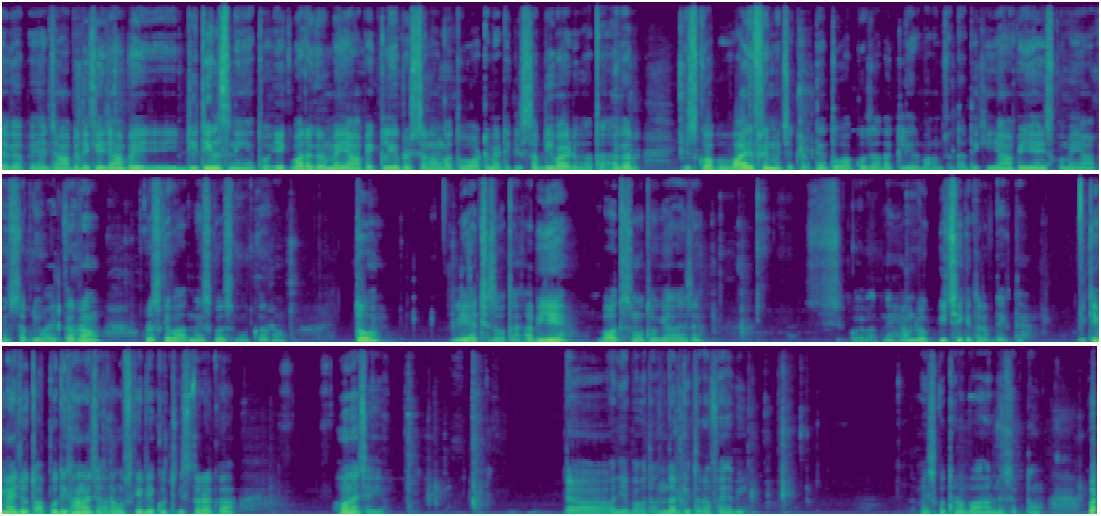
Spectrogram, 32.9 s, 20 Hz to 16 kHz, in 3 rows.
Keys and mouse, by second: 0.5-2.7 ctrl+middle drag, 2.7-6.4 drag, 6.4 ctrl+z, 7.0 ctrl+z, 8.0 q, 10.2-14.5 drag, 14.5 q, 15.9-23.4 middle drag, 23.4-26.4 drag, 26.4-29.5 ctrl+middle drag, 29.5 g, 29.8 f, 31.0-32.8 drag.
